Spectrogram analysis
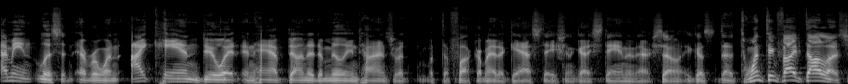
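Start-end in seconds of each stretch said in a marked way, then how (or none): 7.2-8.5 put-on thick Russian accent, laid on heavily. Retelling what the guy at the gas station said: thick russian accent. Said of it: "thick Russian accent".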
